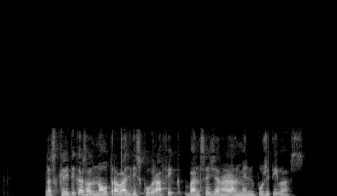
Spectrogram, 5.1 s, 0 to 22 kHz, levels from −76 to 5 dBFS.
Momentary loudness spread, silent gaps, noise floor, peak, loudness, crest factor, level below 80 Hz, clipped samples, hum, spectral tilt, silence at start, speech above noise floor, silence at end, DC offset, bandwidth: 10 LU; none; -78 dBFS; 0 dBFS; -18 LUFS; 18 dB; -60 dBFS; under 0.1%; none; -6 dB/octave; 0.7 s; 60 dB; 0.65 s; under 0.1%; 8 kHz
